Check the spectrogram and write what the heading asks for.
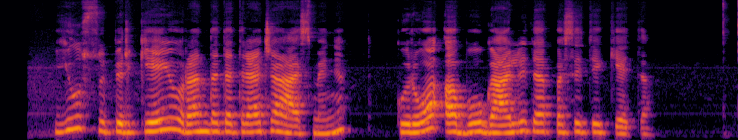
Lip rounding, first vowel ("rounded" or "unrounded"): rounded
